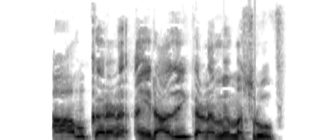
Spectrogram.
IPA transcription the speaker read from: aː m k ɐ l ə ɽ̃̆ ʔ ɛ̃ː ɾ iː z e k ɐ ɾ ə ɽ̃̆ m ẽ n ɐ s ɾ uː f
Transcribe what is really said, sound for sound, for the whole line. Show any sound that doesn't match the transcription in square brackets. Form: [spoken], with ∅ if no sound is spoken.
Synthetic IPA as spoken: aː m k ɐ [ɾ] ə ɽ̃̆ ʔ ɛ̃ː ɾ [aː] z [i] k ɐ ɾ ə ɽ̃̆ m ẽ [m] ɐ s ɾ uː f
